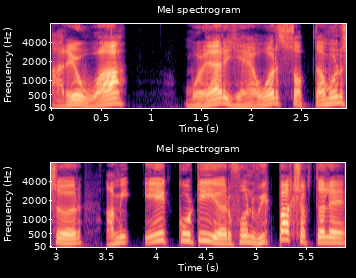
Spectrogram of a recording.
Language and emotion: Goan Konkani, surprised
